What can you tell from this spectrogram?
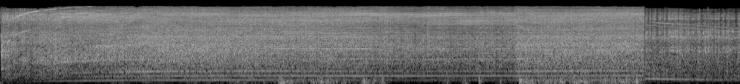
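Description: Electric angle grinder switched on, spinning up at once and running at full speed with a loud, steady whine. The sound changes abruptly and gets a little quieter about six and a half seconds in.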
